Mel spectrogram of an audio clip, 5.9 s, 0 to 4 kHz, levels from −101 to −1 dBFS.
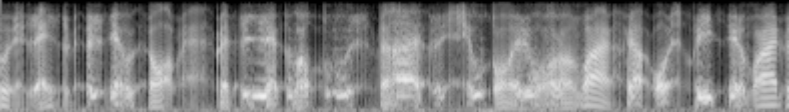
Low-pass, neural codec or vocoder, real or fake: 3.6 kHz; autoencoder, 22.05 kHz, a latent of 192 numbers a frame, VITS, trained on many speakers; fake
